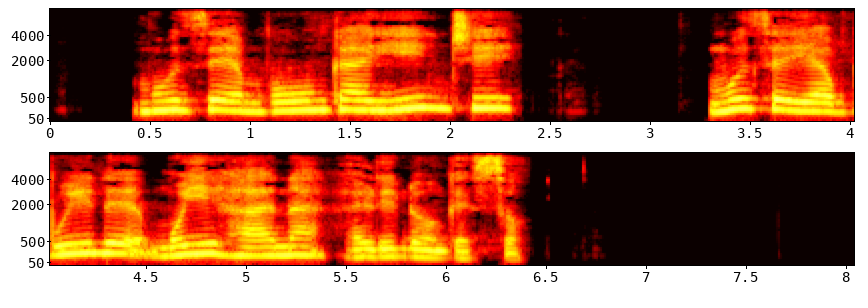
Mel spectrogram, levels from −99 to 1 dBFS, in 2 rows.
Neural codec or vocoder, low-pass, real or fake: none; 7.2 kHz; real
